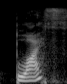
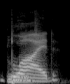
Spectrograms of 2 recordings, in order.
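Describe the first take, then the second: First: The word ends with a th sound. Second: The word ends with a d sound. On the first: The speaker calls it right. "but it's blithe because D-D in Welsh is a th sound" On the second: The speaker calls it wrong. "It looks like it's blide"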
